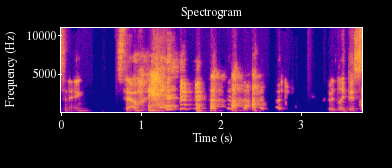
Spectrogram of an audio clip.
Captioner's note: laughter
